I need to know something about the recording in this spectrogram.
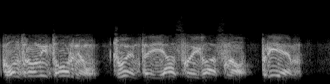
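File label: Serbian chat; War Thunder; speech srb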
